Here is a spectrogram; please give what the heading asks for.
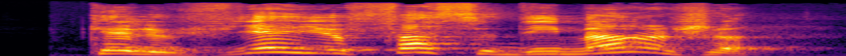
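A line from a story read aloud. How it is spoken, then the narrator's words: Indignant exclamation. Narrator (French): s'écria Sam, indigné de cette perte de temps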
